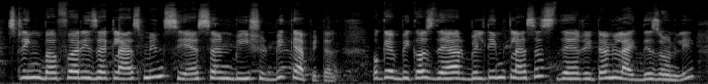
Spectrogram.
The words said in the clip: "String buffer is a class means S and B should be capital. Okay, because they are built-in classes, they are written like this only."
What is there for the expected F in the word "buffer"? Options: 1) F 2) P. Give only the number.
1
